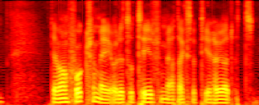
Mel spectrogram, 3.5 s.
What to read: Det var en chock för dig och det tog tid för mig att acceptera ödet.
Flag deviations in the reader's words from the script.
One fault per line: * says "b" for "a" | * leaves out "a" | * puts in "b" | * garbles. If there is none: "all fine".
* says "mig" for "dig"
